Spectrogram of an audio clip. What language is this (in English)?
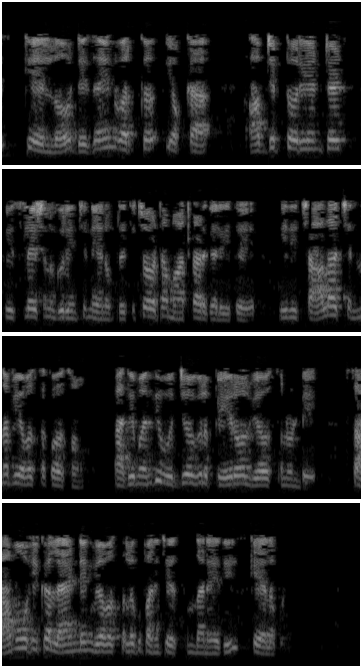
Telugu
